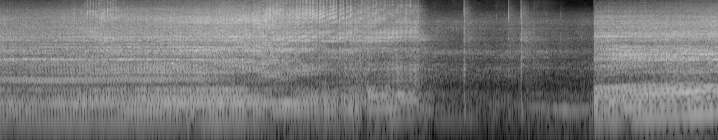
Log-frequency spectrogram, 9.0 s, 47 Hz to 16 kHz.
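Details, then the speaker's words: 1974 Suzuki TM250 two-stroke, original unrestored, believed jetted perfectly after going through three jetting specs: crisp, even crackle rising cleanly on revs, dipping briefly then picking straight back up; normal healthy running. "all the jetting specs and did the test riding, and I think they went through the original, a second, and then a third jetting spec to get it jetted perfectly. It runs beautifully."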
